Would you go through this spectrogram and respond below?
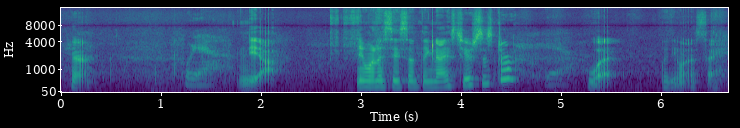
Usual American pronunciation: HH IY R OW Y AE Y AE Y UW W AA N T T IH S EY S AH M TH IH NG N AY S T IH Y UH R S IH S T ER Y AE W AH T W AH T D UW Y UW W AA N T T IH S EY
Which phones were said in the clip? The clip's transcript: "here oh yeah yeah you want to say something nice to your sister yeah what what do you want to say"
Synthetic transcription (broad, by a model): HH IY R Y AE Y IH W AA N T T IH S EY S AH M TH IH NG N AY S T IH Y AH R S IH S T ER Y W AH T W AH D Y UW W AA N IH S EY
